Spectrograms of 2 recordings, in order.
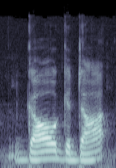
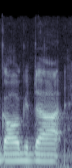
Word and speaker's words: Gal Gadot: And then we have Wonder Woman, starring, I think it's pronounced Gal Gadot, so that's just what I'm going to say.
